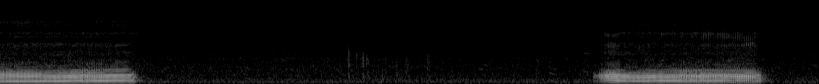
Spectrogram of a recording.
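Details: Sleeping dog snoring: two loud, buzzing, low-pitched snores separated by a quiet pause of about four and a half seconds; snoring.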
